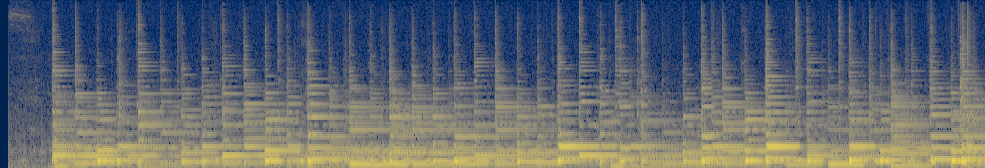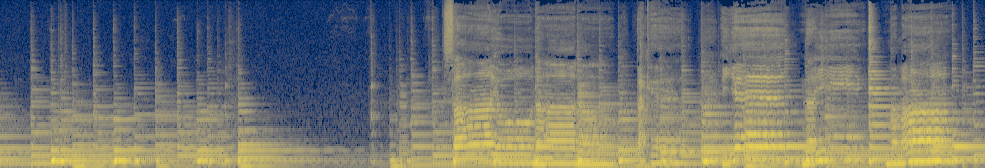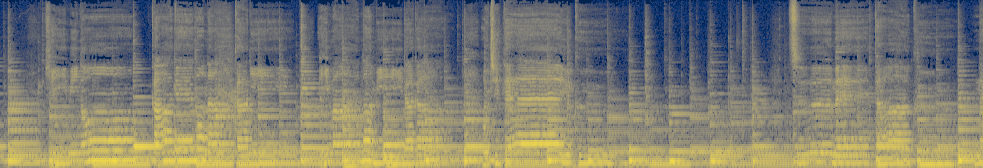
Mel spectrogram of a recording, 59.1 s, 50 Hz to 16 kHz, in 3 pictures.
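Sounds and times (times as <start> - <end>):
fingerpicked classical guitar: 0.2 - 59.0.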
